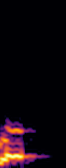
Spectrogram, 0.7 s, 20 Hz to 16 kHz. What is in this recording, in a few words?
Ojama; SE Ing Common#12 (SE Puy12 Ojama1)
